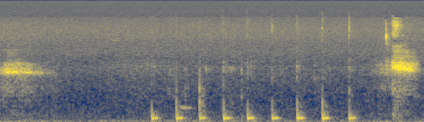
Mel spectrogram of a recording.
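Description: Nine quick, evenly spaced percussion taps, each a short, flat, low thud without hollow ring: normal dullness over the spleen.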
